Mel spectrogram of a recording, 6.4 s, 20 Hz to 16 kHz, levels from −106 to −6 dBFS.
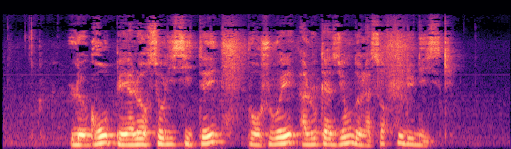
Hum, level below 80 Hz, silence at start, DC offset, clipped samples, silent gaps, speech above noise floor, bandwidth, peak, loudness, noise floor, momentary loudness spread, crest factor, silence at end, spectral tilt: none; -56 dBFS; 0.85 s; under 0.1%; under 0.1%; none; 42 dB; 11 kHz; -2 dBFS; -16 LUFS; -57 dBFS; 9 LU; 14 dB; 0.75 s; -5 dB/octave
